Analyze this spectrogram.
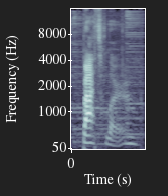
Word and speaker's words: Battler: far the problem is my own name is made up of the characters for fight in person and it's pronounced battler put it all together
